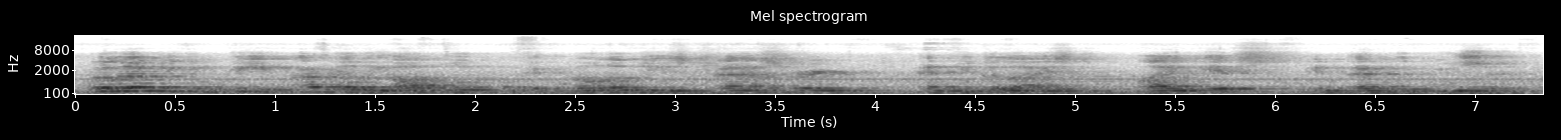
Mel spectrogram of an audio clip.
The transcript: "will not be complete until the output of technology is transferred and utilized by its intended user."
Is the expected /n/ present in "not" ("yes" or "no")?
no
